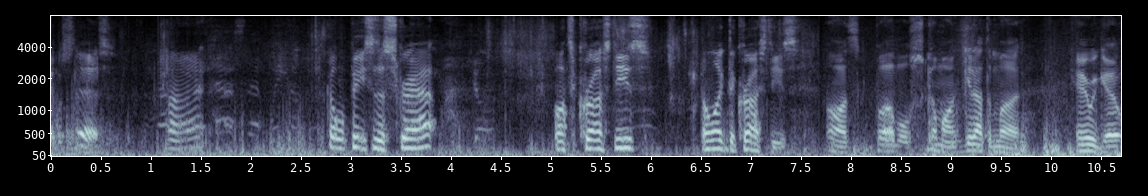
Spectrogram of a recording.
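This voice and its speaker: Excitable young man, windy bridge. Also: medium pitch. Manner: excited, says dude and bro a lot, thinks aloud. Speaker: magnet fishing channel host. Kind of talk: casual running commentary. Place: outdoors on a bridge over a river in strong wind. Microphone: first-person body-worn action camera. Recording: wind noise on an outdoor action camera. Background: wind noise.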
